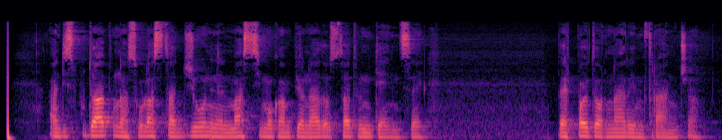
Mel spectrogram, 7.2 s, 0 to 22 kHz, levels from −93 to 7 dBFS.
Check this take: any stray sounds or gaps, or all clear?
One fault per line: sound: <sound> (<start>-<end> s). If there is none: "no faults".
no faults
